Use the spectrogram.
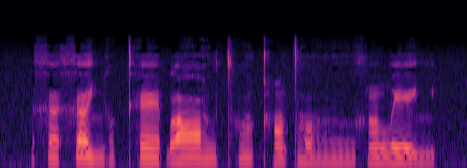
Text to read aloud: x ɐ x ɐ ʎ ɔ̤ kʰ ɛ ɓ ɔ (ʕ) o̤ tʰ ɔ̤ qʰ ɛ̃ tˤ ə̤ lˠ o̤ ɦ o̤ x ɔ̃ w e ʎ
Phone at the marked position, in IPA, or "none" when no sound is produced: ʕ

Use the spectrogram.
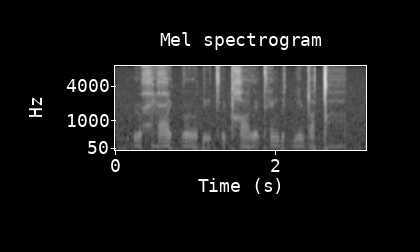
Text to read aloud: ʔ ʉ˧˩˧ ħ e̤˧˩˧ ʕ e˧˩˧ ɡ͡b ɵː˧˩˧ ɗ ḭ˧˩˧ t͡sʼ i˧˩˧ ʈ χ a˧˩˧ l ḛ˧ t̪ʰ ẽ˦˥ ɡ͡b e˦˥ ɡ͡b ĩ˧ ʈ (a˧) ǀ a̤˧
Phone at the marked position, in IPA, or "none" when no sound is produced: a˧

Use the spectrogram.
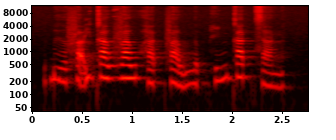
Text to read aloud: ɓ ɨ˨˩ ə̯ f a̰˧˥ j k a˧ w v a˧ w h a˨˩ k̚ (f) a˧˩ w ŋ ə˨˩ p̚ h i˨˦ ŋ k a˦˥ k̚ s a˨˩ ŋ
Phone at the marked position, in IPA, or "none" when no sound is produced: f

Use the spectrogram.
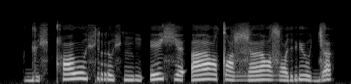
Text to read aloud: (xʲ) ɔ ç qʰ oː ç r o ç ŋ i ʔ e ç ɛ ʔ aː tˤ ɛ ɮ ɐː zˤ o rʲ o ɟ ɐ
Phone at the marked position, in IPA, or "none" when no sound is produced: ɡʲ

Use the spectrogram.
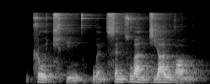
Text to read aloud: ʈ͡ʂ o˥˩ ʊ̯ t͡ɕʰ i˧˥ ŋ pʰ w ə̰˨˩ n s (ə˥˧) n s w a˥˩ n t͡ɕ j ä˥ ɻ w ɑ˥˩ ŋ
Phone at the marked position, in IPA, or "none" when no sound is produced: ə˥˧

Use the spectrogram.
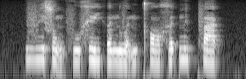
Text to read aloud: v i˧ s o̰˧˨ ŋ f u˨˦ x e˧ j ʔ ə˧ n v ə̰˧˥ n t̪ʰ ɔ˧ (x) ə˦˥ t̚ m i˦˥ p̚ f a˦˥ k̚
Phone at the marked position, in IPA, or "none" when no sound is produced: x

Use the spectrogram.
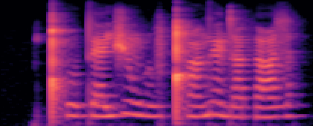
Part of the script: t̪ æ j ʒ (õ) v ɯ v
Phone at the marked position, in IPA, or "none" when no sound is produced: õ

